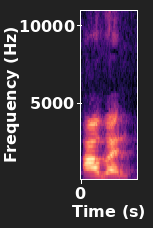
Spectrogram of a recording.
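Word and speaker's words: hour: आया है तो यहां पर हम हा का उच्चारण नहीं करेंगे जैसे अवर हा ओ यू आर अवर यहां पर भी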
